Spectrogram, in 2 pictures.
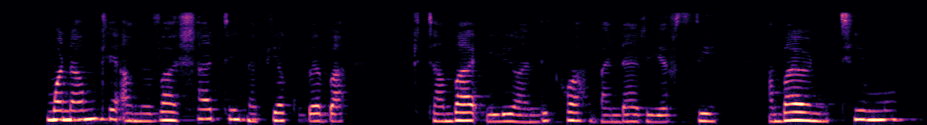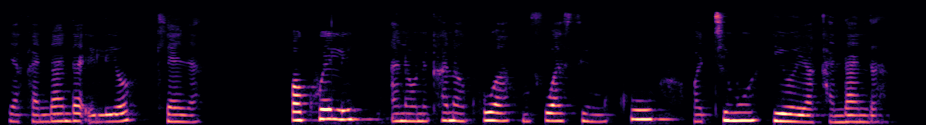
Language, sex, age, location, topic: Swahili, female, 25-35, Nakuru, government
